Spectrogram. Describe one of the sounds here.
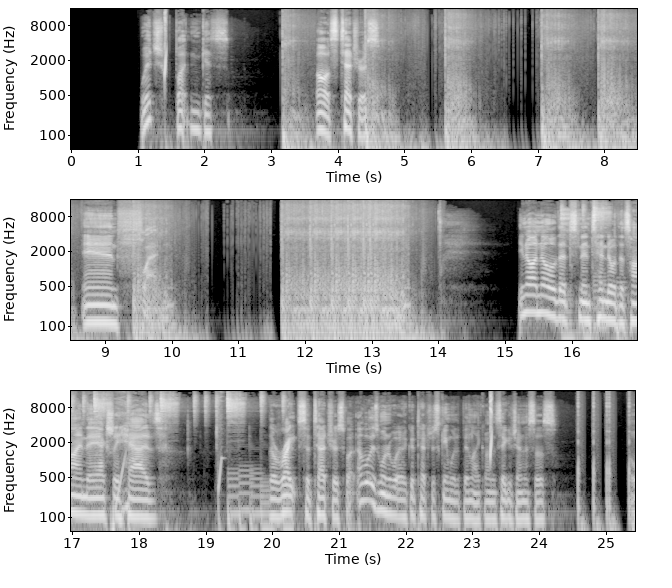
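A man talks with animation into a headset microphone, close by.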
